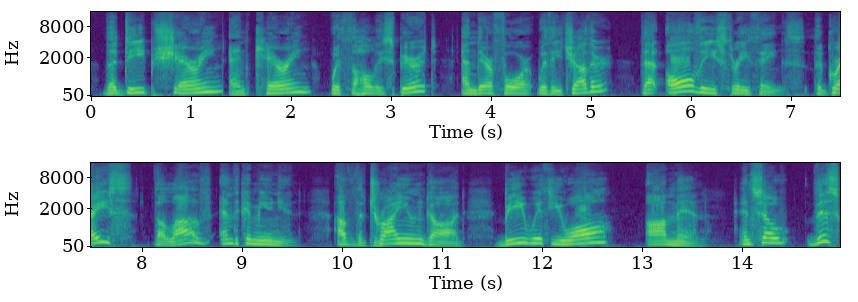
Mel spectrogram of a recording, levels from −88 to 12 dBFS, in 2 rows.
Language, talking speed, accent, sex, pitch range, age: English, 150 wpm, American, male, 130-180 Hz, 60-79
